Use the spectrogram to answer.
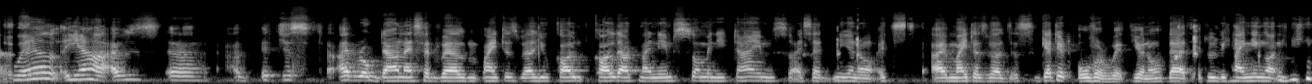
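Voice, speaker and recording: Ordinary pitch variation with a Pakistani accent. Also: woman, fairly low pitch for a woman, moderate pace, hardly any pauses. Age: 60s. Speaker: retail investor. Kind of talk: casual chat. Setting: livestream call. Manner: halting, hesitant.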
